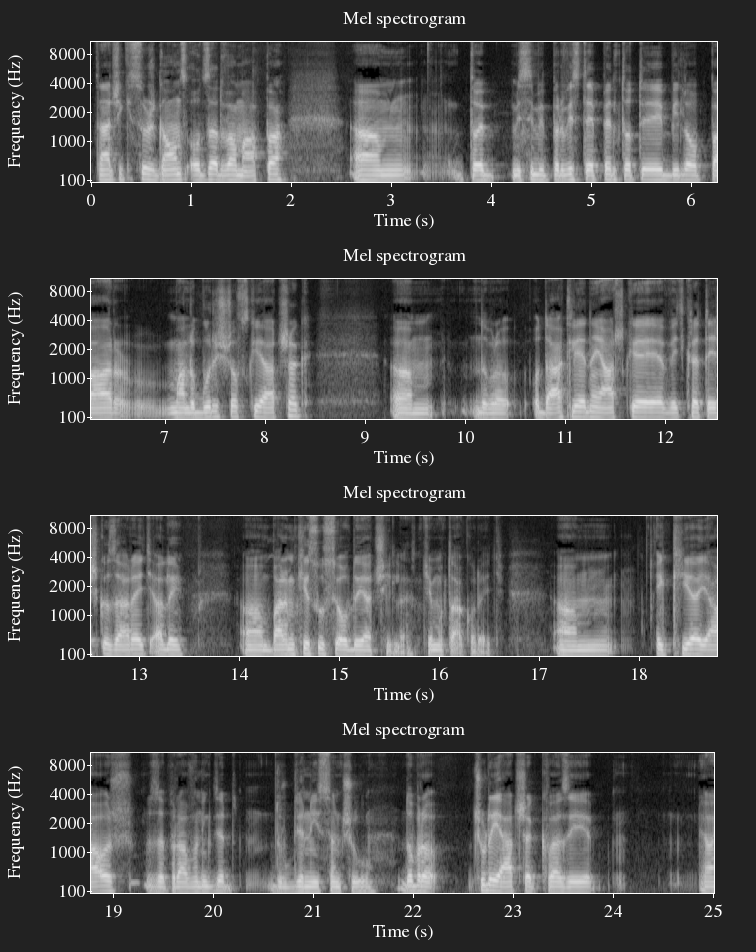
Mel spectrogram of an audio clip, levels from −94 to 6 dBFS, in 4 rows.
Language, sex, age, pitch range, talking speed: Croatian, male, 20-39, 110-120 Hz, 120 wpm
